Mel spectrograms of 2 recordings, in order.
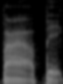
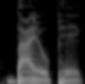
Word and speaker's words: biopic: hollywood box just kidding don't like the word biopic it's biopic just to say it like it is anyway yeah so coming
